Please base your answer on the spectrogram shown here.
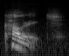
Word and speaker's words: Coleridge: Coleridge Jackson, or Coleridge. I'm going to spell it for you. It's Coleridge. And the poem states, Coleridge Jackson had nothing to fear.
